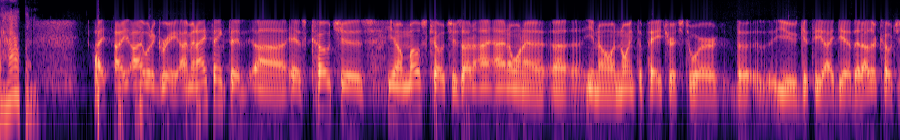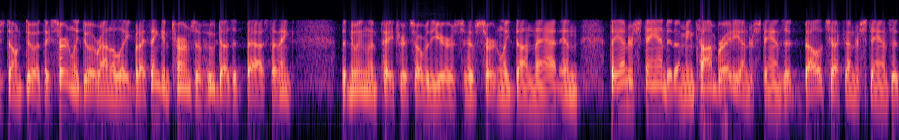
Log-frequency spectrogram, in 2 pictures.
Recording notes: Who phones in to discuss Big D's debacle in the Big Apple Sunday night.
